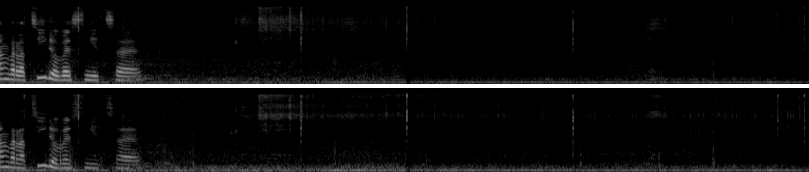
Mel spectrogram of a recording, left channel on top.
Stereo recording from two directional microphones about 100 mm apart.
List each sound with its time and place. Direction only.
0.0 s a woman's voice: 65° left (ahead or behind)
